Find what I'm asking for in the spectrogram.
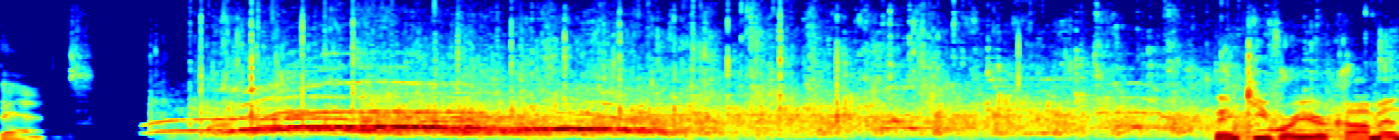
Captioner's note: cheers and Applause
